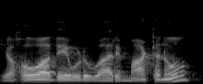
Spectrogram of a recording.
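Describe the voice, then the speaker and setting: A man preaching a sermon, often asking the congregation questions and mixing in English phrases. He swings from loud, high exclamations to low, quiet asides. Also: fairly even intonation, unhurried. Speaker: pastor.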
